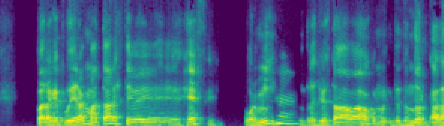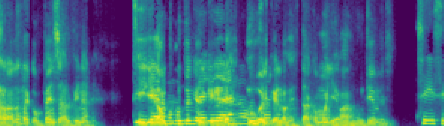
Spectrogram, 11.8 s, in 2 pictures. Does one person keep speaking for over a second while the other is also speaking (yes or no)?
yes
